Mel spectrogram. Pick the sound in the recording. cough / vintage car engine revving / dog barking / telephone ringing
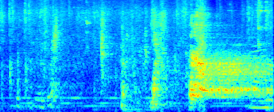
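dog barking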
